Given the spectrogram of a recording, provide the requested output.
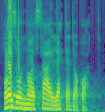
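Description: A woman's voice: extremely low pitch, animated, warm tone, in a large hall. A woman voicing a grumpy male truck driver who scolds. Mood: cross.

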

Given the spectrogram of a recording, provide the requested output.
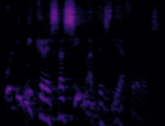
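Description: A man in his fifties preaching a sermon to his congregation, animated and emphatic. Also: on the high side, vocal fry, slight background noise. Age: 50s. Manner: animated, emphatic, addresses brethren. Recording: hall reverb.

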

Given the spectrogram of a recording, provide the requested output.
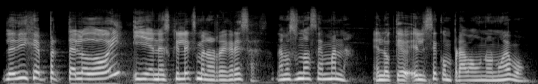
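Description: A young woman with a Mexican Spanish accent telling a personal story in casual chat, animated and slangy, acting out what people said. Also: on the high side, brisk, clean tone. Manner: animated, slangy, acts out quoted lines.

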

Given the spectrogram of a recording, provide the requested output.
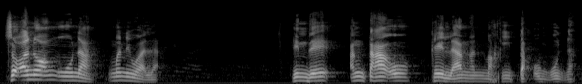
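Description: Bright-voiced doctor preaching health. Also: male voice, fairly high pitch, expressive, moderate pace. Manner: preachy, asks rhetorical questions, quotes scripture; jokey asides, mixes English into Tagalog. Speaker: doctor hosting a health forum. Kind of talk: lecture to a live audience. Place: live forum in front of an audience.

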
